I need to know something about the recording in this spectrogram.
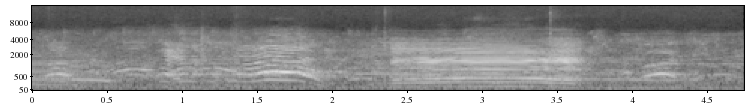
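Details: Nelore cattle at a livestock fair corral in Tabira, Pernambuco, Brazil, while animals are unloaded and sorted: several overlapping drawn-out moos, rich in harmonics, one swelling and sustained for over a second, with faint talk nearby.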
